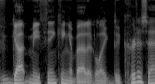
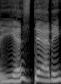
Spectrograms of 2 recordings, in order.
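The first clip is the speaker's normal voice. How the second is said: imitated frightened child voice, higher; 11 semitones higher than usual. Acting out a child who shudders in fear: imitating a frightened child. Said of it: "they shudder in fear".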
